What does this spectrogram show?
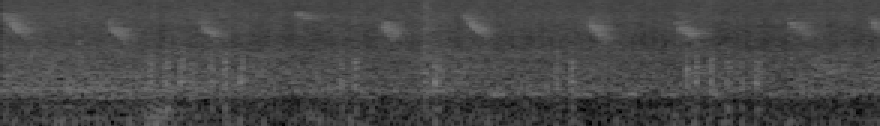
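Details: A barn swallow family nesting inside a garage gives short, high, downslurred chirps repeated roughly twice a second over a steady low rumble of background noise.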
